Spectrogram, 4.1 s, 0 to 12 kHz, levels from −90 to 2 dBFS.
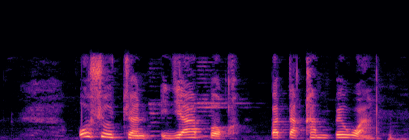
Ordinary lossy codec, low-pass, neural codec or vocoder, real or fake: Opus, 64 kbps; 7.2 kHz; none; real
